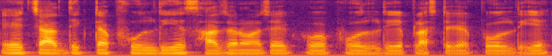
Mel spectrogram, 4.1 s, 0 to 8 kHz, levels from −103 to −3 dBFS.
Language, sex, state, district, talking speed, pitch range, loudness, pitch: Bengali, male, Bihar, Katihar, 175 wpm, 105-115 Hz, -20 LUFS, 110 Hz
